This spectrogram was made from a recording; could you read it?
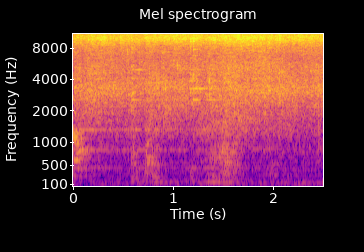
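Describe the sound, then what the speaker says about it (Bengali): Neem-flavoured brinjal slices frying in an open pan in a Bengali home kitchen, a steady broadband sizzle and hiss with faint crackles throughout, close and even, with no one talking. "আমার বেগুনটা ভাজা হচ্ছে আমি চাপাটা খুলে দিয়েছি"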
